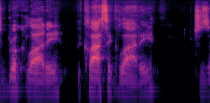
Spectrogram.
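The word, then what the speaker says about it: Bruichladdich: got is uh Brook lat which is not pronounced as it spelled Brook L not Brook L uh it's Brook LTI the classic LTI which is a scotch from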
